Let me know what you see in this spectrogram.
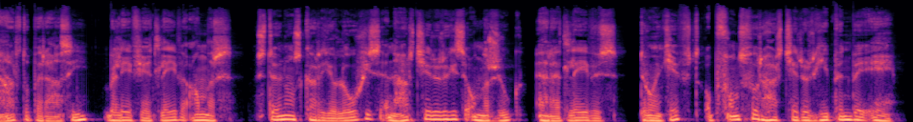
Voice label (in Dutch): Luister Vrouw; FCC NL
